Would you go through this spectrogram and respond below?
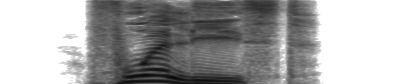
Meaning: second/third-person singular dependent present of vorlesen
- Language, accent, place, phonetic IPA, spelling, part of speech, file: German, Germany, Berlin, [ˈfoːɐ̯ˌliːst], vorliest, verb, De-vorliest.ogg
